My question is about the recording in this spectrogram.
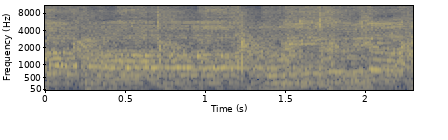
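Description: Church worship team singing a praise song, amplified women's lead vocals with group voices behind, over a Yamaha PSR-SX900 arranger keyboard accompaniment.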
